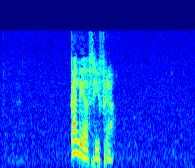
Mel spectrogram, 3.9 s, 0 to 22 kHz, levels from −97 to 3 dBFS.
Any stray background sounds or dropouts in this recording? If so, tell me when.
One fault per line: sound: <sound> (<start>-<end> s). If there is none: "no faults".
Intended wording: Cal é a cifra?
no faults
